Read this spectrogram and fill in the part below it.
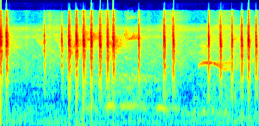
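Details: Eurasian tree sparrow in 'roll tembak' song used to tutor songbirds: uneven runs of sharp high chirps with gaps, plus faint lower whistled notes in the background.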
